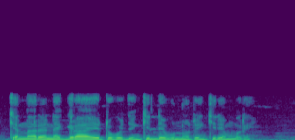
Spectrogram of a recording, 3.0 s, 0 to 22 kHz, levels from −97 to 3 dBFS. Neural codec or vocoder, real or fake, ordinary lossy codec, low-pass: none; real; none; 7.2 kHz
